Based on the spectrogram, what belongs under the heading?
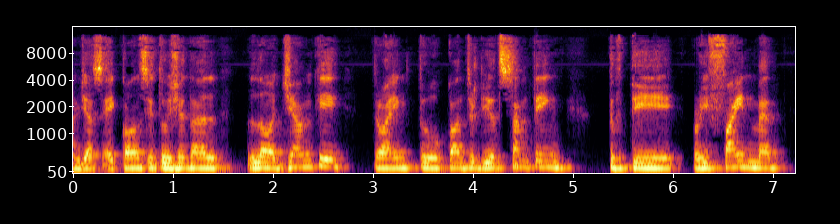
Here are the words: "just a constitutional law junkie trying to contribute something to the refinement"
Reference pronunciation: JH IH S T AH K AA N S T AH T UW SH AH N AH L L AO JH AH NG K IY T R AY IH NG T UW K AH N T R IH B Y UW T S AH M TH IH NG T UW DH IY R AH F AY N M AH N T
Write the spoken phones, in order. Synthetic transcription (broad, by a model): JH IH S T AH K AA N S T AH T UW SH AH N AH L L AO JH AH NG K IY T R AY IH NG T UW K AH N T R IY B Y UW T S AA M T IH NG T UW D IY R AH F AY N M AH N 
